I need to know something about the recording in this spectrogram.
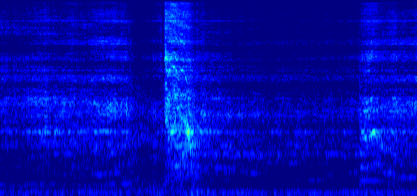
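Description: Solo cello played with extended noise techniques: faint scraping and rubbing sounds on the instrument rather than pitched notes, with a brief louder swishing stroke about two seconds in and a shorter one near the end.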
